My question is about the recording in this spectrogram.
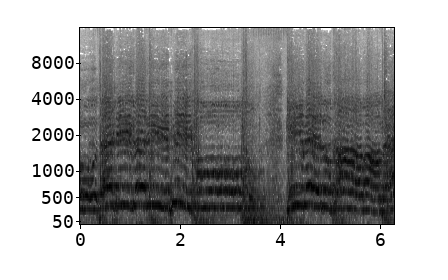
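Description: A crowd of men chanting a Muharram mourning lament (noha) together, with rhythmic chest-beating (matam) about twice a second under the voices. The chanting breaks off briefly a little after three seconds in, then resumes.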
